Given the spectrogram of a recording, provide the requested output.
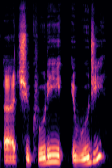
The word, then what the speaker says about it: Chukwudi Iwuji: And then another look at the High Evolutionary, played by Chukwudi Iwuji. Is that how you say that? Max? – I'm so thrilled that you're hosting today. – This is so awesome. Any input on that, how I pronounce that, Max? – Hey, Max, can you pronounce that words for us, please? – Yeah, no, I think you're doing great. Keep it up.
